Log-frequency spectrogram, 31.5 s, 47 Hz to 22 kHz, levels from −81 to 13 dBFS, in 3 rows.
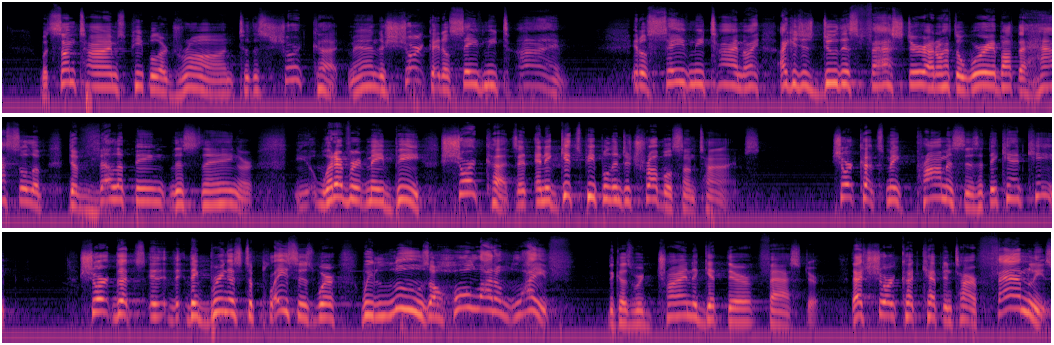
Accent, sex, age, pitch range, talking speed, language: American, male, 50-69, 150-230 Hz, 160 wpm, English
